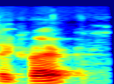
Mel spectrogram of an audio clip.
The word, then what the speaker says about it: Leclerc: If we have Germans, I'm sorry that I put Vettel behind Leclerc.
